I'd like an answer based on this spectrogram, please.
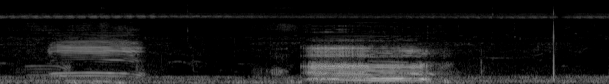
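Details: On a hill journey through rural land, cows give two moos, a nasal higher one first and then a fuller, louder one, with a sharp click near the end.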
